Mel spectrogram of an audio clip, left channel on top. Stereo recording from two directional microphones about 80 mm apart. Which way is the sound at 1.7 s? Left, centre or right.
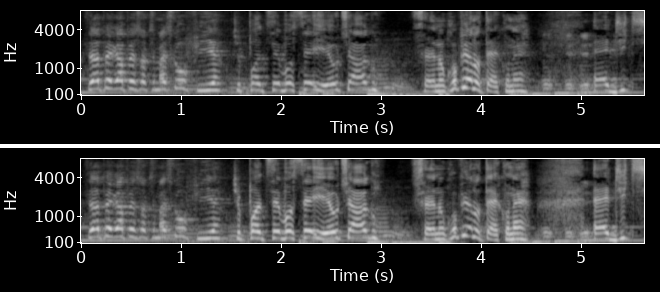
Right.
